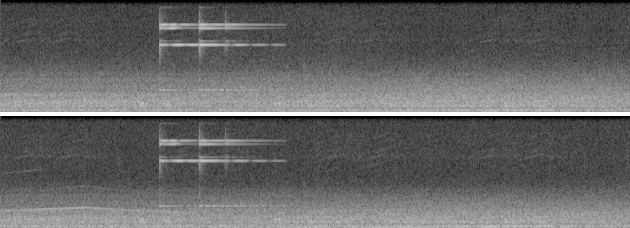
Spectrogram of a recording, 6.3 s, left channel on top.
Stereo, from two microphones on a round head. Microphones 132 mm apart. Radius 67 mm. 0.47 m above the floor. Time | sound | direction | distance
0.0 | a vehicle | 80° left | ?
1.6 | a doorbell | 15° left (ahead or behind) | ?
